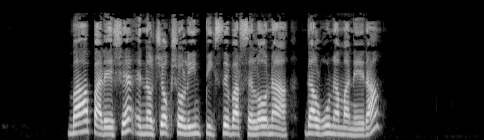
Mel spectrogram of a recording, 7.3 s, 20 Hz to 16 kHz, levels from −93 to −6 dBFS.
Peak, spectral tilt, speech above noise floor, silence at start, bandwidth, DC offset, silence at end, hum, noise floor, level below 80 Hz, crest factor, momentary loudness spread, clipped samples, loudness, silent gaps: -4 dBFS; -2.5 dB/octave; 65 dB; 1.05 s; 11.5 kHz; under 0.1%; 1.6 s; none; -87 dBFS; -70 dBFS; 20 dB; 5 LU; under 0.1%; -22 LUFS; none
